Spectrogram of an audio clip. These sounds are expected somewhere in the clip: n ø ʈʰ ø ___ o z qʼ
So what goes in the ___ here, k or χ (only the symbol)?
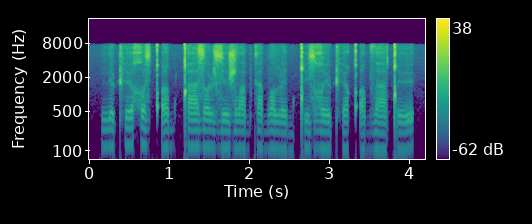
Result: χ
